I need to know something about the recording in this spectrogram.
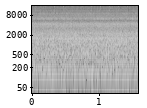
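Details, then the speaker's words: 2001 Pontiac Bonneville, engine running, A/C compressor clutch engaged after repairing a grinding noise: with A/C on the clutch plate and pulley both spin, and it makes essentially no noise. Steady, even engine hum with no grinding or scraping; normal clutch engagement. "with the air on you can see the inside and outside is spinning and with the air off you can see just the outside with the belt is spinning right now you can hear it's really not making any noise which is good"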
